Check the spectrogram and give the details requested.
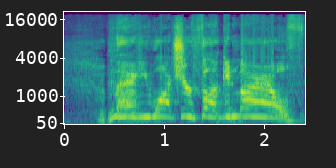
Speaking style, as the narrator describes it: Dad screamed from the living room

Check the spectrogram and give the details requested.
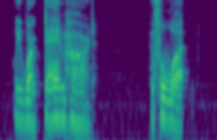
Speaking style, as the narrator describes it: she said quietly

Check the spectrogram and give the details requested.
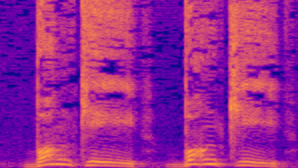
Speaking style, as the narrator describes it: They shouted

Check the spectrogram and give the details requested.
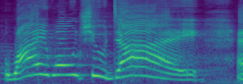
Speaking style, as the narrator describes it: Anya shouts at one

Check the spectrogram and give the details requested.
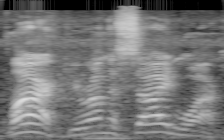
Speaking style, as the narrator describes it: shouted Jones

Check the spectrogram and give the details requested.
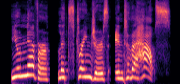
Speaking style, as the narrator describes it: George shrieked

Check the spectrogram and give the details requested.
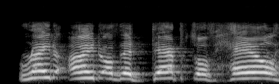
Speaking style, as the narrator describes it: he cried

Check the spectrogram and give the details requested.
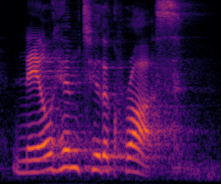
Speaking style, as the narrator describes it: they shouted with one voice

